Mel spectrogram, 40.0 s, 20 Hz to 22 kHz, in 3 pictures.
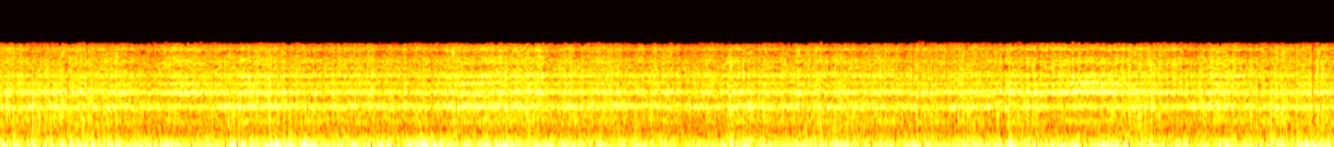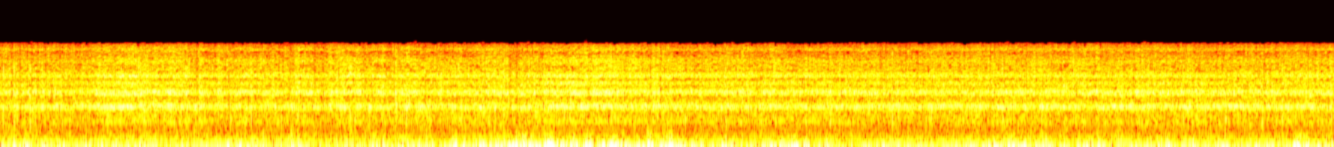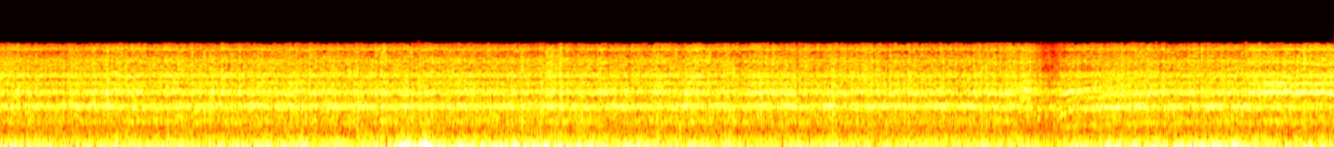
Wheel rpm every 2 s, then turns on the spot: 160, 160, 160, 160, 160, 160, 160, 160, 160, 160, 160, 160, 160, 160, 160, 160, 160, 160, 140, 160.
none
